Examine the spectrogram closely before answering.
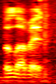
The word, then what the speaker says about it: Beloved: And then last night I started Beloved, and it is actually pronounced Beloved because I'm listening to audiobook, and it is narrated by Toni Morrison, and so she pronounces it Beloved.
